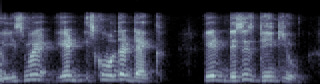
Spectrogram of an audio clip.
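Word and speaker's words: deque: एक होता हैके पास डेक उसको डी क बोलते हैं बट इट्स नॉट डी क इट्स डेक ठीक है डी उसका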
